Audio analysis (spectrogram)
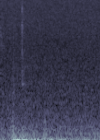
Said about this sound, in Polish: I tak jest na kasetę żelazową. A teraz Nacisnę przełącznik na kasetę chromową i zobaczymy, że zmniejszy się poziom szumu. Trochę się zmniejszył.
